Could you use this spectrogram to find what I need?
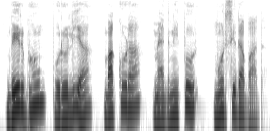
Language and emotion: Santali, neutral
